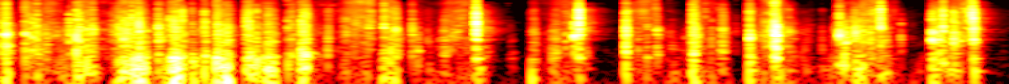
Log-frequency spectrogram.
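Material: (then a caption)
Plastic. Long nails tap and scratch aggressively on a hollow pink BIC razor blister package made of plastic with razors inside. A fast, dense run of crackly plastic clicks and scrapes fills the first half, then gives way to separate short bursts with brief silences between them. Each sound is bright and dry and stops almost instantly.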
